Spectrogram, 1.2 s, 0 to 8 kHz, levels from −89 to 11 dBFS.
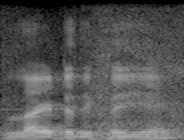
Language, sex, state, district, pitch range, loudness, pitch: Hindi, male, Chhattisgarh, Raigarh, 105-120 Hz, -23 LUFS, 110 Hz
